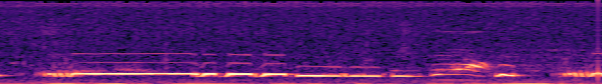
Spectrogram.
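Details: Puter pelung dove, a long-voiced singing dove, gives long sustained coos: steady, level, mid-pitched tones with clear overtones, broken by short dips and wavering notes, then a fresh coo at the end.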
